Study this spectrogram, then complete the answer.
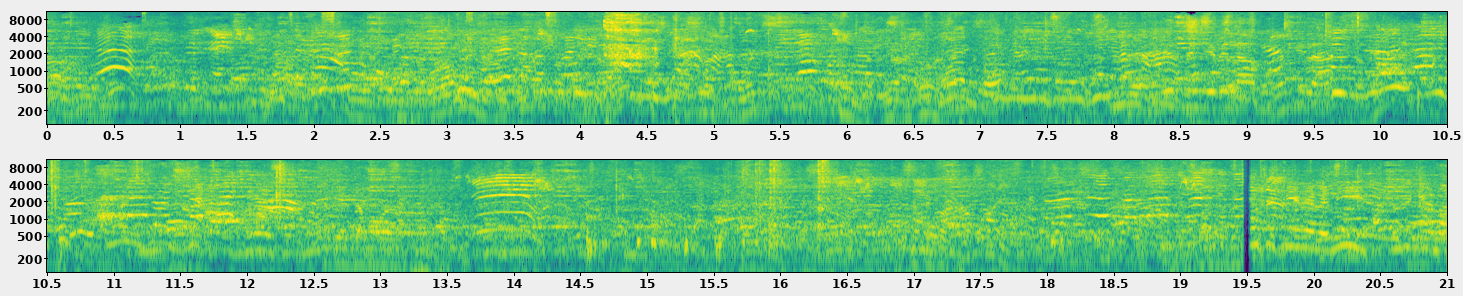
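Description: A crowd of men and women shout and chatter excitedly outdoors.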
